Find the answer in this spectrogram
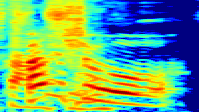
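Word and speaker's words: Featherstonehaugh: Written Featherstone Howe, but pronounced Fanshawe.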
